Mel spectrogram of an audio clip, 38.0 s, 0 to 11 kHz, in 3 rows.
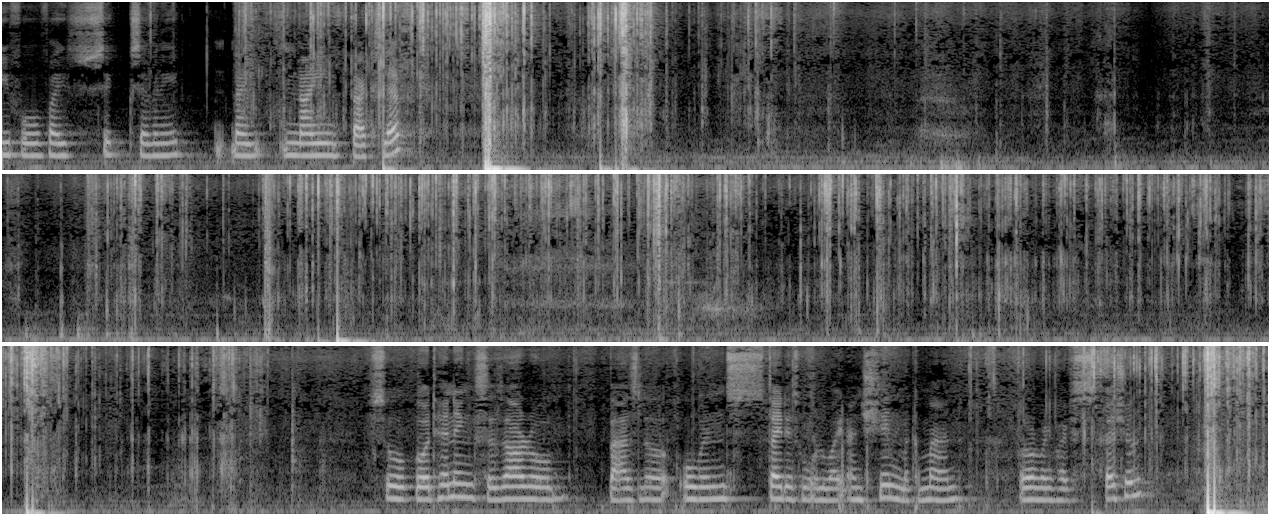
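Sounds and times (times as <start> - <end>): wrapper tearing and crinkling: 2.3 - 8.4, 12.8 - 28.0, 35.0 - 38.0
cards being handled: 2.3 - 9.0, 9.6 - 28.5, 35.0 - 38.0.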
